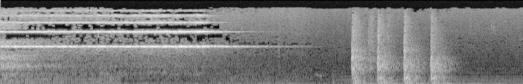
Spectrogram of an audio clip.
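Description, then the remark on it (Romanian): Four quick, sharp knocks on a door, fairly loud, in an even rhythm, following a high sustained ringing tone that fades into quiet. “Bate la ușă.”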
